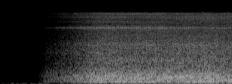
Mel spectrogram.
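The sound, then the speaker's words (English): Loud, steady roar of a hulking C-130 transport aircraft at the Viomar Air Base next to an international airport. The engine drone swells in quickly from near silence, then holds a broad, even rumble with no voices. “Here at the Viomar Air Base next to the international airport, evacuees from Tacloban are streaming off the back ramp of a hulking C-130 aircraft.”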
